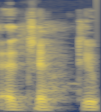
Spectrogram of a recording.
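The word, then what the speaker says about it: adjective: जैसे कि आप एडजेक्टिव नहीं कह के एडजेक्टिव कहोगे। यहाँ पे डी जो है ना वो साइलेंट होता है, ठीक है मेरे भाई।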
